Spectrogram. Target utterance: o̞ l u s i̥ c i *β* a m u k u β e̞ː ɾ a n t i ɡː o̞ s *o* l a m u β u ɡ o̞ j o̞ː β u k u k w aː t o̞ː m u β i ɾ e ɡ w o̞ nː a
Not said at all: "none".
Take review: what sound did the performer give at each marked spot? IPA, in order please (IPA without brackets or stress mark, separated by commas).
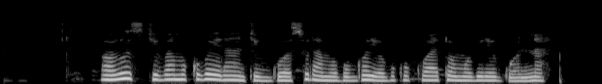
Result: v, u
